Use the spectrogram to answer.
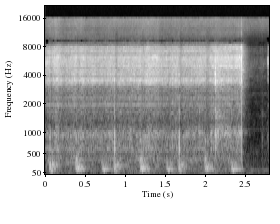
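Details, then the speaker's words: Simulated heartbeat from an auscultation practice app, about 73 a minute: a soft extra low sound after the second sound, a third heart sound (S3). "división del segundo sonido cardíaco y una división exagerada del sonido de ese 2 ah podemos escuchar el tercer sonido del corazón"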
